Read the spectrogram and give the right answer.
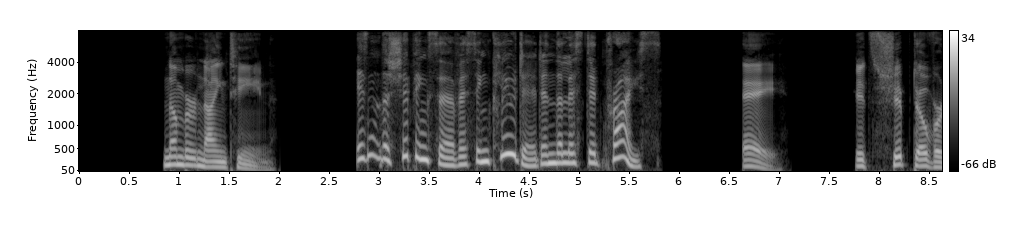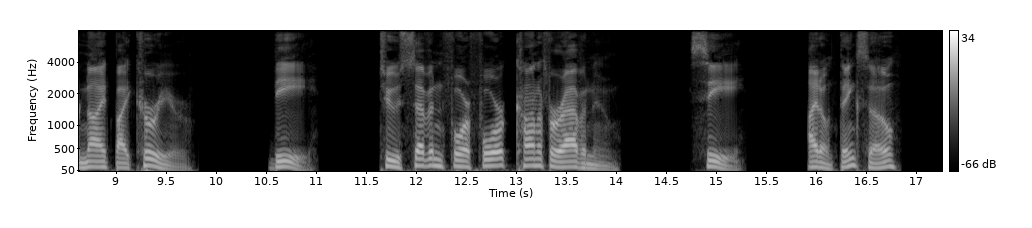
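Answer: C: I don't think so.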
